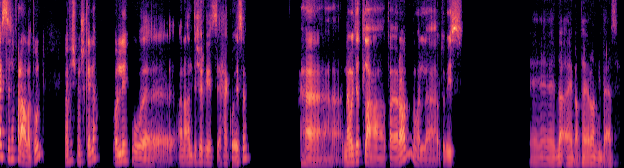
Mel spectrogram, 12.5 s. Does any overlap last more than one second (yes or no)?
no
